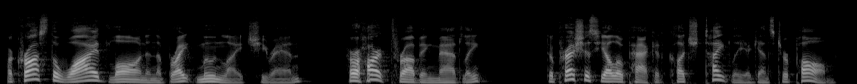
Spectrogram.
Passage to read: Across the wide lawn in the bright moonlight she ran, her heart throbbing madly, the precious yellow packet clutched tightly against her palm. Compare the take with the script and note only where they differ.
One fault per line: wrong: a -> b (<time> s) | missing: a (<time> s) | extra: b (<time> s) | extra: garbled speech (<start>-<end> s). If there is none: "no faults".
no faults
